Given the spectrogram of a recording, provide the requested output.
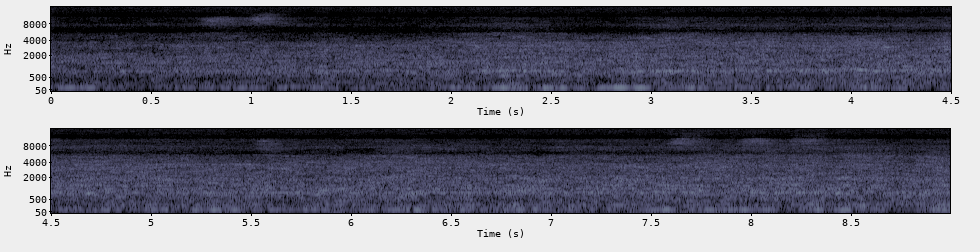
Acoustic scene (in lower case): residential area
